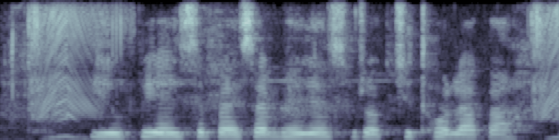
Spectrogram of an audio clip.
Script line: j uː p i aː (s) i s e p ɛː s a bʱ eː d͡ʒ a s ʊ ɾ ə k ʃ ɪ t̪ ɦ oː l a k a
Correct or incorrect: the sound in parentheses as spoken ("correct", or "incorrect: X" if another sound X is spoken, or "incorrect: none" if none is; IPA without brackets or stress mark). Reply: incorrect: none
